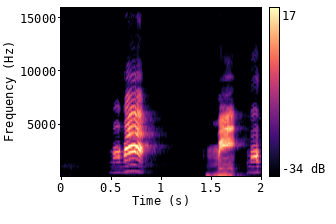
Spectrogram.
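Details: Talking rose-ringed parakeet, an Indian pet bird that says "mummy", utters three squawky, voice-like syllables, one alone and then a lower-pitched pair, each nasal and rich with overtones; quiet room with faint background hum.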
